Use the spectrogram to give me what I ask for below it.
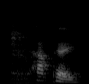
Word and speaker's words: Happe: sure i was pronounced it's h a double p e happy happy he could have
